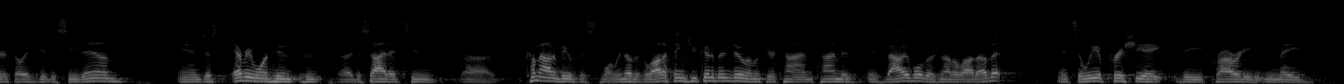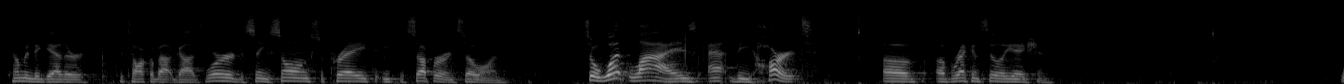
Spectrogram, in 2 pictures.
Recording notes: Fuquay-Varina church of Christ sermon audio from Sunday, March 5, 2023.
